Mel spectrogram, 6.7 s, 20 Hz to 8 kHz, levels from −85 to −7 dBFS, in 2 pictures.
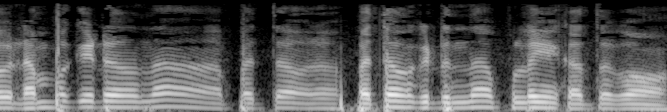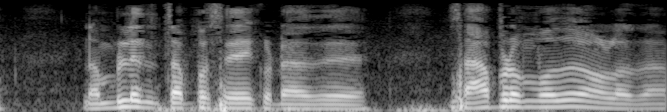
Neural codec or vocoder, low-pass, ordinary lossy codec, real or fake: none; 7.2 kHz; MP3, 32 kbps; real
